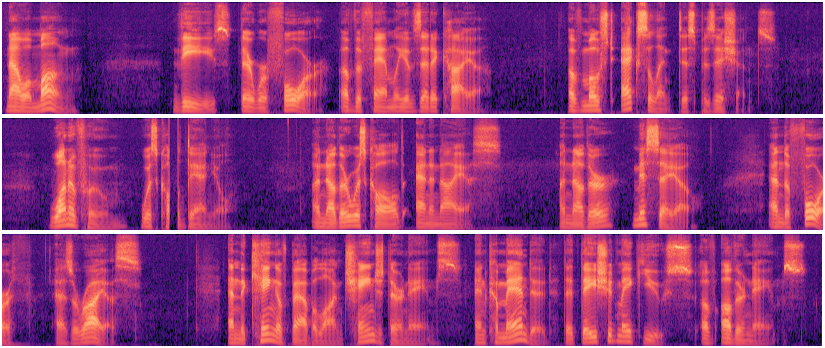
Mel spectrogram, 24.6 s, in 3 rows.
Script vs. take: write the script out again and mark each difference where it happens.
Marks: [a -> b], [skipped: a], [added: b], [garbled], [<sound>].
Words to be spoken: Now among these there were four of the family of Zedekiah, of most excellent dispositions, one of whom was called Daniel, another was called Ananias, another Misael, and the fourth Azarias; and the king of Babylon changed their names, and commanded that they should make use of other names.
Now among these there were four of the family of Zedekiah, of most excellent dispositions, one of whom was called [dropout] Daniel, another was called Ananias, another Misael, and the fourth Azarias; and the king of Babylon changed their names, and commanded that they should make use of other names.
